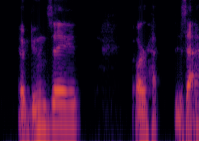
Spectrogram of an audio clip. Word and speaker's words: Odunze: a great starting six, and I do like Odunze, or is that how you say it? Yeah, Odunze, you're right.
